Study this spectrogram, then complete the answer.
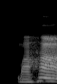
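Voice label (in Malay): "maha", Malay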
